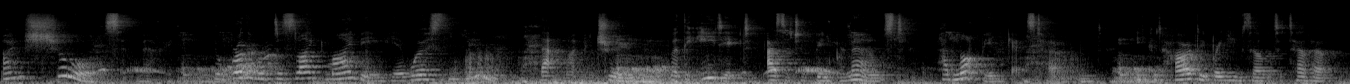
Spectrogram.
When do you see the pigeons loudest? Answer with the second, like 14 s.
8 s.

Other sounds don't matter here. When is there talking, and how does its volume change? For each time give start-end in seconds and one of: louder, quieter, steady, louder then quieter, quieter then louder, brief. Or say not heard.
0.0-13.4 steady.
